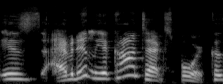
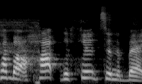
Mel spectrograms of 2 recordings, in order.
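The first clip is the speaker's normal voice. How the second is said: ordinary talk, nothing marked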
